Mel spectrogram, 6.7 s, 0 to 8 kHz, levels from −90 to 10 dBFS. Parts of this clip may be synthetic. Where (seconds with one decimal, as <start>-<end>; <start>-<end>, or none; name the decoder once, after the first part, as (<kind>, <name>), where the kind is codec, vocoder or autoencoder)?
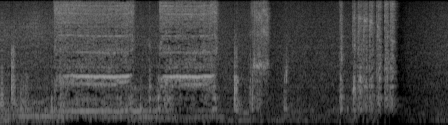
0.0-4.0 (vocoder, BigVGAN v2)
